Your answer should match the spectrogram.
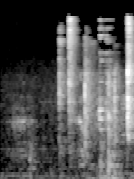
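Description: Metal clicks and clinks from cutting pliers and a piece of steel coat-hanger wire being handled, with a handful of sharp ticks in the second half.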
